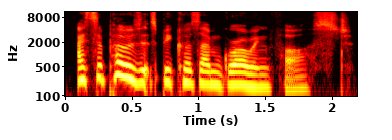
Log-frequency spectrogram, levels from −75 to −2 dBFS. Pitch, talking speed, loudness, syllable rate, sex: 195 Hz, 190 wpm, -16 LUFS, 6.0 syllables/s, female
